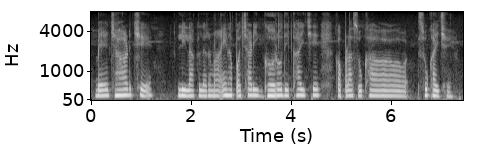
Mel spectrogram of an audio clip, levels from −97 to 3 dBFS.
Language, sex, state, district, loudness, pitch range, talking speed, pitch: Gujarati, female, Gujarat, Valsad, -16 LUFS, 175-190 Hz, 130 wpm, 180 Hz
